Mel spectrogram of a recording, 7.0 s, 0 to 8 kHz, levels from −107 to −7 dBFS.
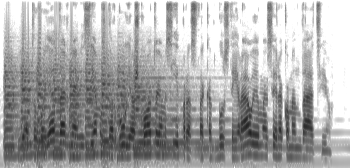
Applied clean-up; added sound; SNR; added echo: none; Electric guitar; 7 dB; none.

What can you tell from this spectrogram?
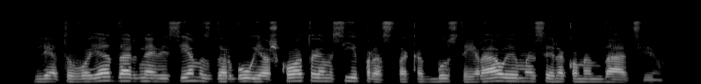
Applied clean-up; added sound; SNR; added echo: none; none; none; none.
